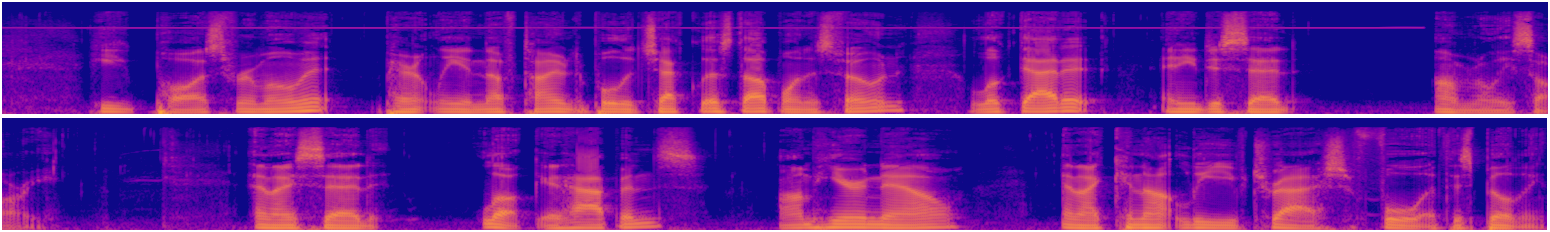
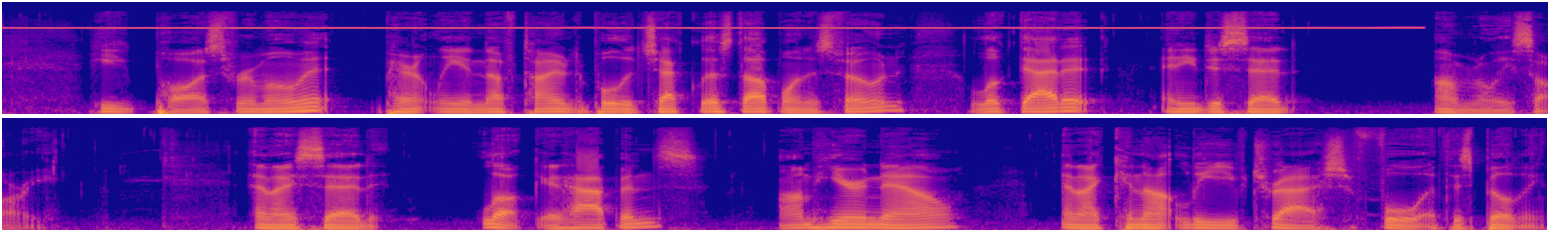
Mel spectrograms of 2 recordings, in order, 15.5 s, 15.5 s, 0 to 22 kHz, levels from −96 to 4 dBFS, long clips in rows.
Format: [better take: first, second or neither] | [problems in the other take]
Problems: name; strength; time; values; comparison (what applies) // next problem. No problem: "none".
first | high-pitched whine; loud; until 7 s; 8.5 kHz, 7 dB below the speech; faint in the first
